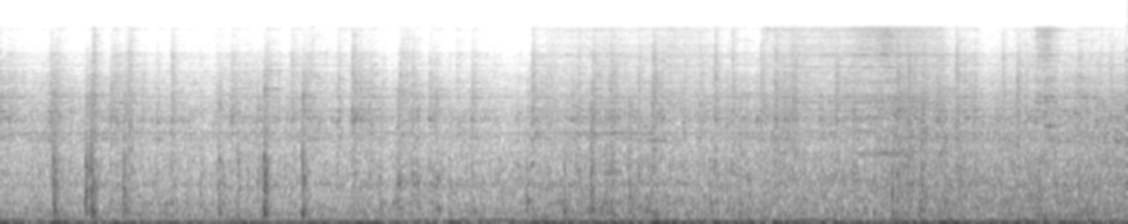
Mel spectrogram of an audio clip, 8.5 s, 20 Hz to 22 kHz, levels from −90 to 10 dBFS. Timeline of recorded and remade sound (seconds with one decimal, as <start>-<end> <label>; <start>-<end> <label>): 0.0-8.5 recorded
